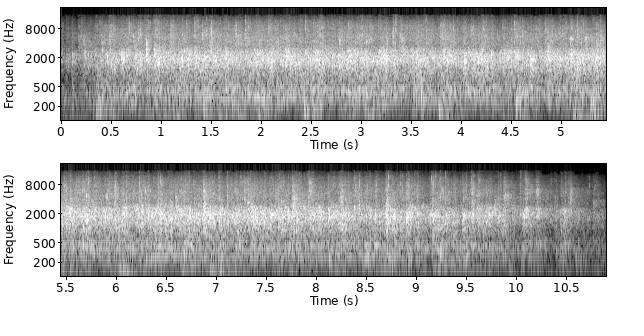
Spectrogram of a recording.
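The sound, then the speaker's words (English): A crowd gives a speaker a warm round of applause at a talk. Thick, sustained clapping keeps an even level, then thins and fades near the end. “Please, would you put your hands together and give a warm hey welcome, welcome to Kathelijne Koops.”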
